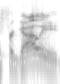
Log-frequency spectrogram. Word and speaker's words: Fragale: Today, I am joined by my new friend, Jesse Fragale.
